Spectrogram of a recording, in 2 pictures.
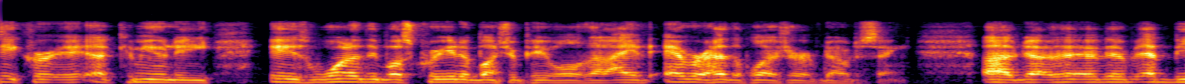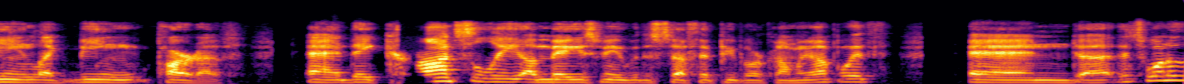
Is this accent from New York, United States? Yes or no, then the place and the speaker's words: yes; Long Island, New York, United States; also born or lived in Catskills, New York / North Carolina (ancestry); I'm originally from Long Island, New York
